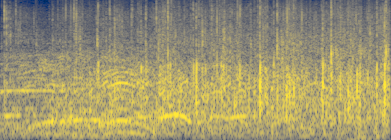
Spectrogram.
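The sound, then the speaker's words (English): Audience applause, with dense, steady clapping that holds an even level for the whole stretch while a voice talks over it. “You might as well clap on that.”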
